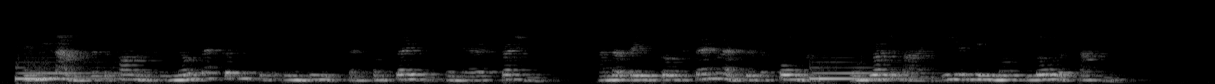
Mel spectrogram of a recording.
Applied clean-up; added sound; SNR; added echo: neural separator model SepFormer DNS4.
